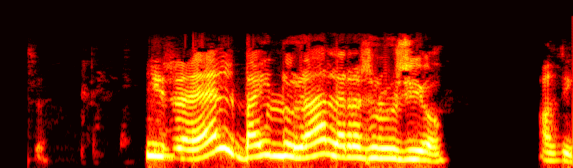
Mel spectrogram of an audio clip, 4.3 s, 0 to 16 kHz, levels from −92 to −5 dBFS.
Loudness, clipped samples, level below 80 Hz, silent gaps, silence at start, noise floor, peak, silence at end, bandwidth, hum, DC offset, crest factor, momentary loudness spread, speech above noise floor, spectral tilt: -11 LUFS; under 0.1%; -56 dBFS; 3.86-4.04 s; 1.1 s; -63 dBFS; -2 dBFS; 0 s; 7 kHz; none; under 0.1%; 12 dB; 10 LU; 54 dB; -6.5 dB/octave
